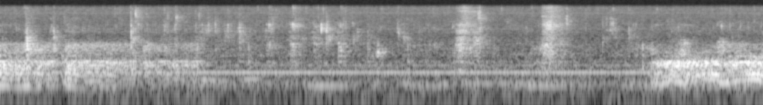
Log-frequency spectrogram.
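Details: Domestic cat indoors, vocalizing while eating chicken stir-fry leftovers; short murmuring, harmonic calls at the start and end, with chewing clicks and soft room noise between.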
